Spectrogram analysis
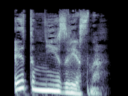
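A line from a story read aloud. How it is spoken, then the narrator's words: Soft. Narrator (Russian): мягко сообщила Эста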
